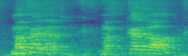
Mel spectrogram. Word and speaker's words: McCulloch: I have a cheat sheet here to try and pronounce them right. But McCulloch.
